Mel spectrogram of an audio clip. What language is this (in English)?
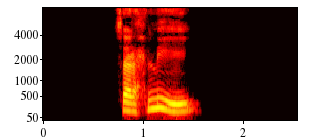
Kabyle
